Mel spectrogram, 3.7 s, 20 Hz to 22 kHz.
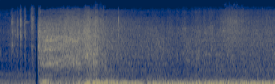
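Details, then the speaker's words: Ferrari 400GT after distributor retimed and carburetors installed: fires and drops into deep idle that mostly holds with a slight uneven lope; running much better but still a little rough, needs more tuning. "but it's running a lot better still a little rough still needs a little bit tuning"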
